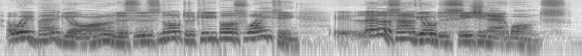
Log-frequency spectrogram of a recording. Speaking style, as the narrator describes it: the Ki Ki grew impatient and exclaimed

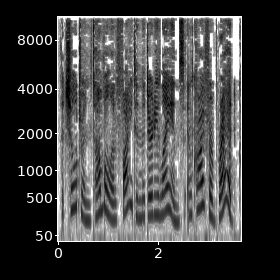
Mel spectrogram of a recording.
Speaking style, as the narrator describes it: cried Poppypink

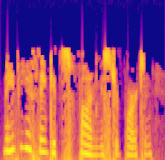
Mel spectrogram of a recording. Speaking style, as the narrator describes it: she whispered

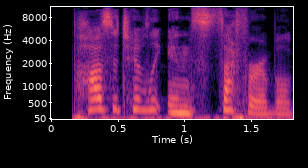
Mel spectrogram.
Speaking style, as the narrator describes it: cried Mrs

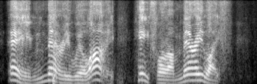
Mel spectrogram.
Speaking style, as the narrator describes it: cried

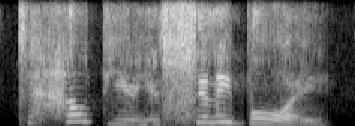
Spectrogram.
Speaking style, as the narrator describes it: cried Helen

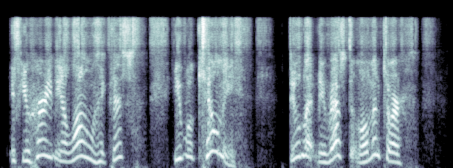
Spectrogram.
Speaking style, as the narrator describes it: at last he gasped out

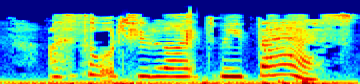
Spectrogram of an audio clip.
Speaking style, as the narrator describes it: with an upward, sobbing breath

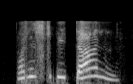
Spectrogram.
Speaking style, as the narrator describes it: she kept exclaiming

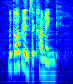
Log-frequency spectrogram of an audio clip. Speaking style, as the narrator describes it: he said

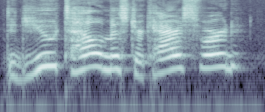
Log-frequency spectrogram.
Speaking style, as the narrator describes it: Donald shouted again

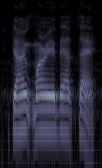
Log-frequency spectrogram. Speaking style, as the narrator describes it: he answered

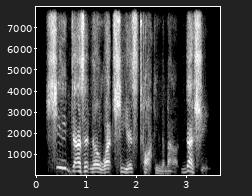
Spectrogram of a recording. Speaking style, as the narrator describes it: asked Peter

